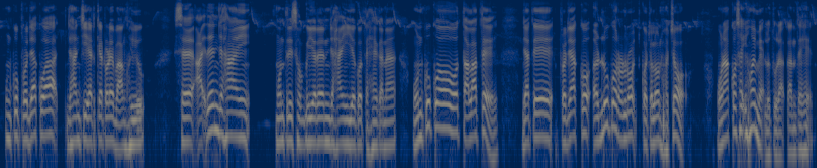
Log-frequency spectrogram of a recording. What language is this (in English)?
Santali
